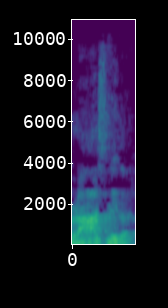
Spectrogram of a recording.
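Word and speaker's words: rāsa: in the rasa here the word rasa has a long a and it's because Russa with a short a which are the ingredients of emotion are are being tasted so it's called rasa in that Ras Lea all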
